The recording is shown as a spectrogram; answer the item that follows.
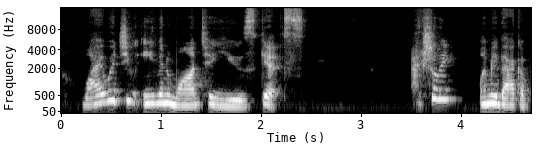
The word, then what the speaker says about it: GIF: And we have Mike Alton who says it's GIF with a hard G.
